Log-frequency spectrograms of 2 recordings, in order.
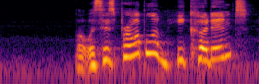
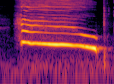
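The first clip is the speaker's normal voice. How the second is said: much higher, louder shout; high panicked yell; cry for help; 8 dB louder than usual. Acted. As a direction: call out in panic as he splashes. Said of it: "cried Flip Flop".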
